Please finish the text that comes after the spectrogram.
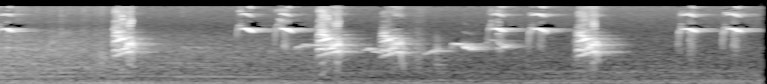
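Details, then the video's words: White-rumped shama provoking song, full of borrowed phrases: sharp explosive chips and short buzzy notes spaced roughly half a second apart, mixed with brief high whistles, over a quiet background. "PANCINGAN MURAI BATU GACOR bikin EMOSI jadi NYAUT BONGKAR MATERI ISIAN ¦ SHAMA BIRD"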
